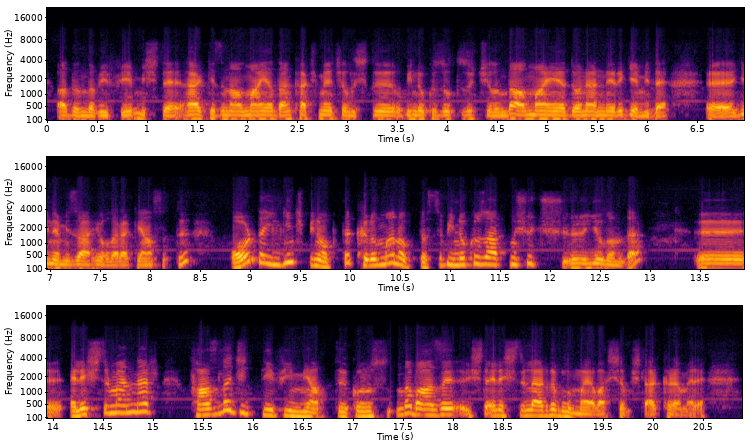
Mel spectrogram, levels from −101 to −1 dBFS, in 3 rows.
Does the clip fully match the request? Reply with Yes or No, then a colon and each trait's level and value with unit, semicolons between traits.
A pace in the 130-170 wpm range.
No: average, 105 wpm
